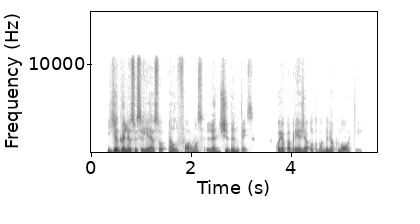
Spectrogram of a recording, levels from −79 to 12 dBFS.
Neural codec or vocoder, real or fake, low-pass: codec, 24 kHz, 1.5 kbps, HILCodec; fake; 10.8 kHz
